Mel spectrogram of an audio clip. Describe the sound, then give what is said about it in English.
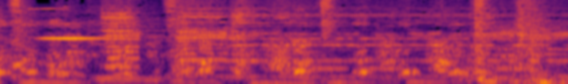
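A crowd of dogs barks and yips at once, a loud, dense chorus of overlapping barks that keeps going without a break for the whole few seconds. “This man had a lot of dogs.”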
